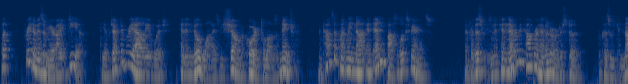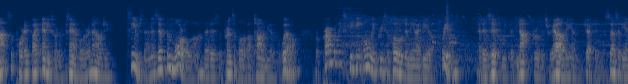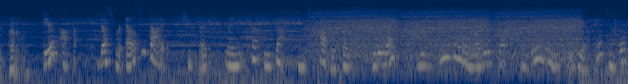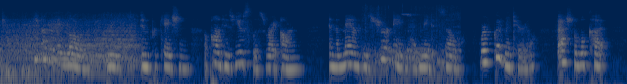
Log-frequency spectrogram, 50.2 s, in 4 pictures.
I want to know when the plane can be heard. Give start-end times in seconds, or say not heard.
19.1-40.5.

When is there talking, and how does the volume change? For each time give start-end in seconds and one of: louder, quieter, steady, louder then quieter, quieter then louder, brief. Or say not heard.
0.0-50.1 steady.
